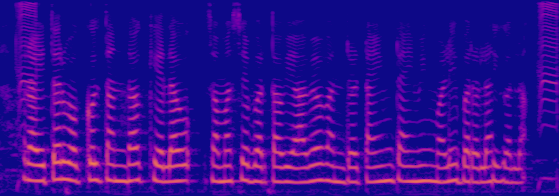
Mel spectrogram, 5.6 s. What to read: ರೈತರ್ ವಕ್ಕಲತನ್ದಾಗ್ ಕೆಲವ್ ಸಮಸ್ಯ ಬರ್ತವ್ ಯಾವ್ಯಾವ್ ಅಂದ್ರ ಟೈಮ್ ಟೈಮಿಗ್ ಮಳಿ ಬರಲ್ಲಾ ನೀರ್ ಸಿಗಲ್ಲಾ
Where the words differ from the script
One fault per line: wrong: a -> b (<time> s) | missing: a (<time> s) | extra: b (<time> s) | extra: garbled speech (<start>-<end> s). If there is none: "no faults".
missing: ನೀರ್ (4.9 s)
